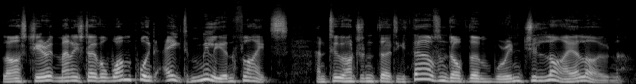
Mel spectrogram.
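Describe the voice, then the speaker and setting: A man's voice: on the high side, lively intonation, moderate pace. A man reading a scripted news narration as the reporter.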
